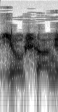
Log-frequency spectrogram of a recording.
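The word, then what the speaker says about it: 优生: have perfect children uh yosang is how you say it in Chinese they want Superior birth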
